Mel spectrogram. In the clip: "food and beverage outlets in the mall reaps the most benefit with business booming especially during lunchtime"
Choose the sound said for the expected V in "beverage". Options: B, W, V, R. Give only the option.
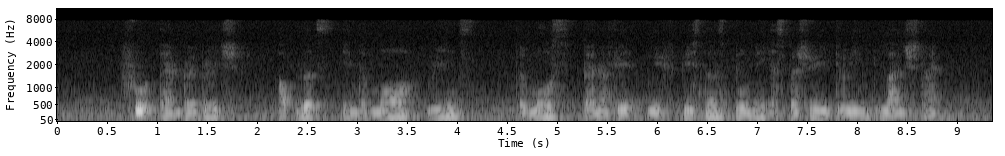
B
